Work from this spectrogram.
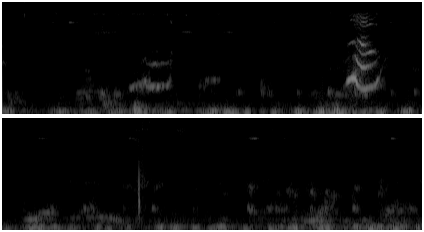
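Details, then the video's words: Adopted pet cat meowing loudly indoors, giving a couple of short, rising-falling meows amid low background hum and a sharp click, with softer faint vocal sounds toward the end. "Cat Meowing Sound My Adopted Cat Olevia Meow Loud"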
